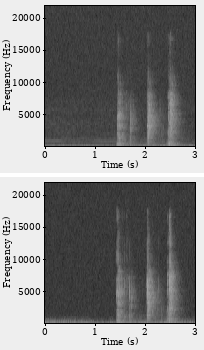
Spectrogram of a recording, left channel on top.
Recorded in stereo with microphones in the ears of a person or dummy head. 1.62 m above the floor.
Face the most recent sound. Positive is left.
turn(degrees=-55)  # may be behind; listen again after turning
